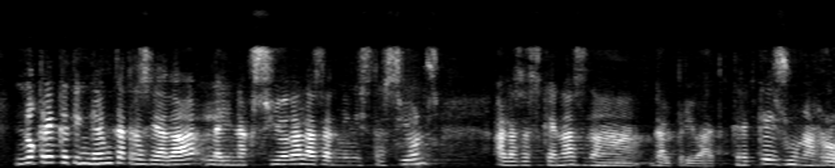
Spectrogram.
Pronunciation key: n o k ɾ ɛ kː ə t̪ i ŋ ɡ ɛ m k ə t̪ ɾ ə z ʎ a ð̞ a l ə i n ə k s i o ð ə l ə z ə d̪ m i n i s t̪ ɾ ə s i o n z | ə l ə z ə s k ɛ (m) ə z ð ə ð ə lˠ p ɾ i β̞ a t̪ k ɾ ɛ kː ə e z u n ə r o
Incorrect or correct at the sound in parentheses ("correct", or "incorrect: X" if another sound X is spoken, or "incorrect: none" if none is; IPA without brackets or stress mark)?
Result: incorrect: n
